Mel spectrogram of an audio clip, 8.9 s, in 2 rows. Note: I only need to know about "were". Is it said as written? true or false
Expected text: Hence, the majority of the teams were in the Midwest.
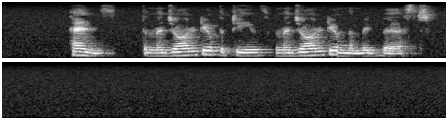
false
